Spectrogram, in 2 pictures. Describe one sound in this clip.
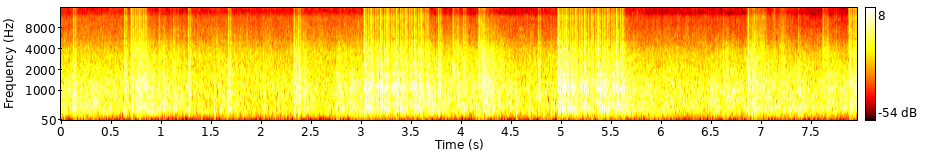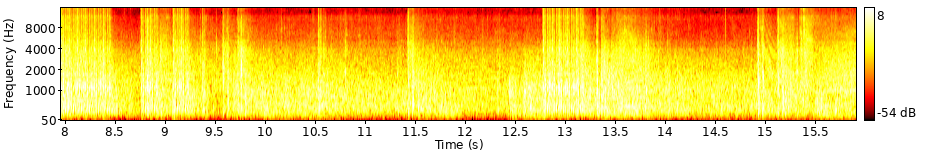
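Gunfire and explosions crackle in the distance.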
